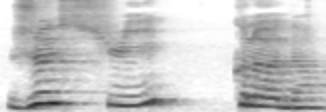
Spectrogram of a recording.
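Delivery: "Je suis Claude" stretched out, rounded "je"; very slow repeat. Shown as a demonstration. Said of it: "Pode falar". (repetição bem lenta de "Je suis Claude")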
